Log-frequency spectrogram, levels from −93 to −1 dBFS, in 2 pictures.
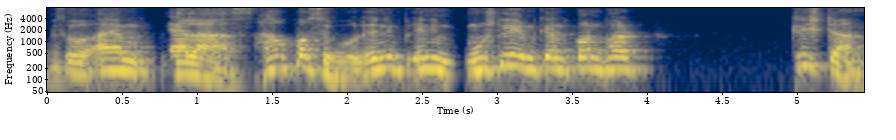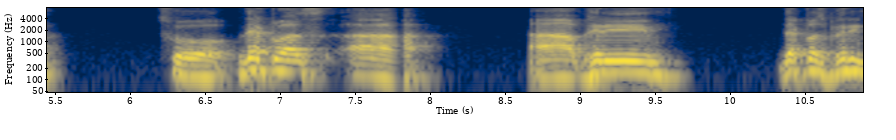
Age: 60-79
